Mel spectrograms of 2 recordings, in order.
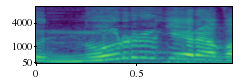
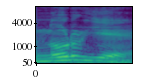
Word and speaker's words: Norge: 노르웨이는요 영어식 이름이고 노르웨이어로는 그 노르게라고 합니다. 노르게. 아 자기들 얘기할 때요? 예, 자기네들은 그 노르게라고 하고 노르웨이는 영어식 발음이고 노르게라고 하고 네.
